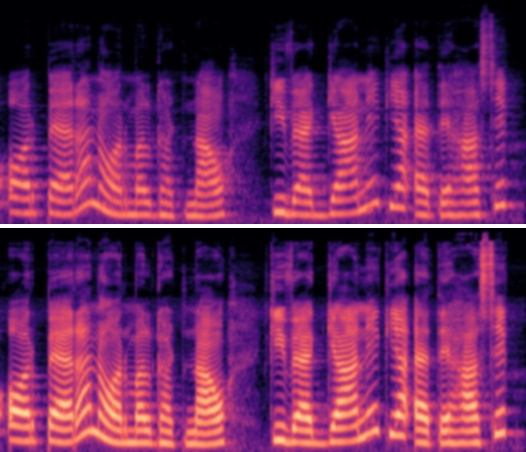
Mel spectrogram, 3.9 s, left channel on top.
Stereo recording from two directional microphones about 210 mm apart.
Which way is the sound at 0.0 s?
40° right (ahead or behind).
